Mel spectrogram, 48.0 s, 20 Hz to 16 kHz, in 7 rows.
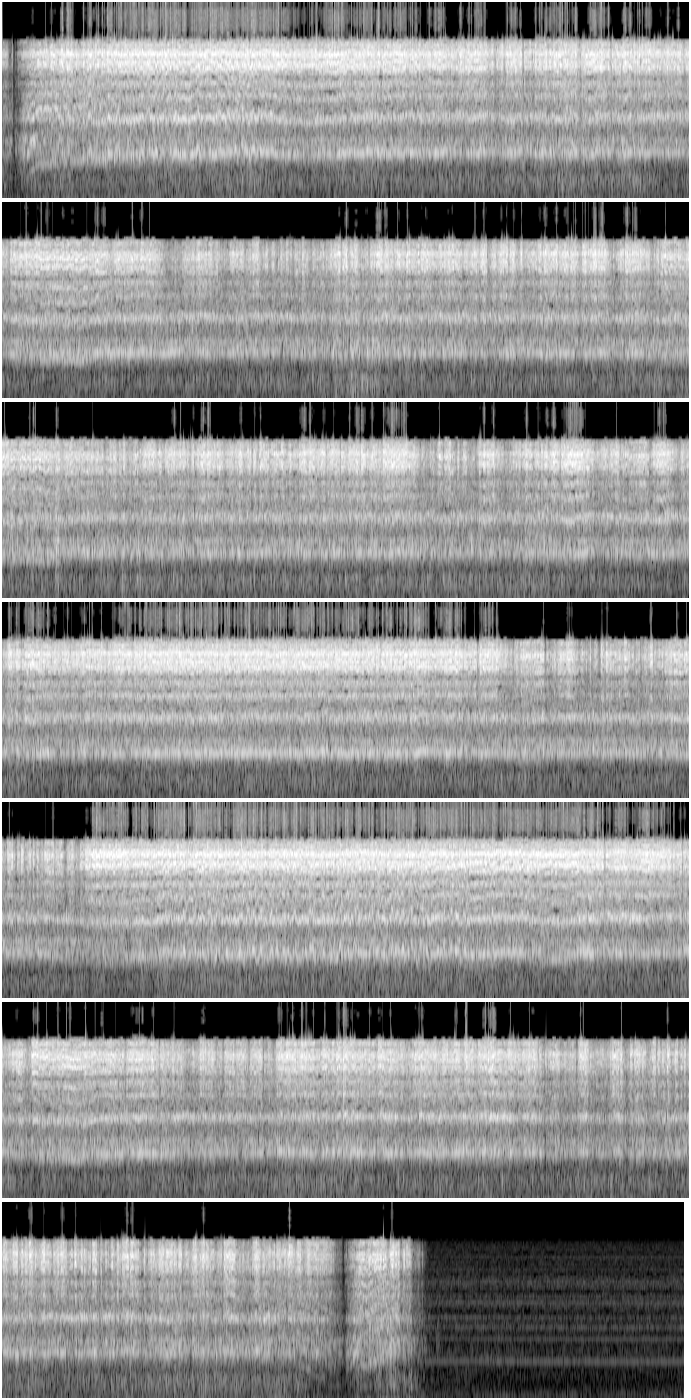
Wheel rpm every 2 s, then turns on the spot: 150, 220, 230, 230, 230, 240, 230, 230, 230, 230, 230, 230, 230, 230, 200, 190, 200, 230, 230, 230, 230, 230, 90, 0.
none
